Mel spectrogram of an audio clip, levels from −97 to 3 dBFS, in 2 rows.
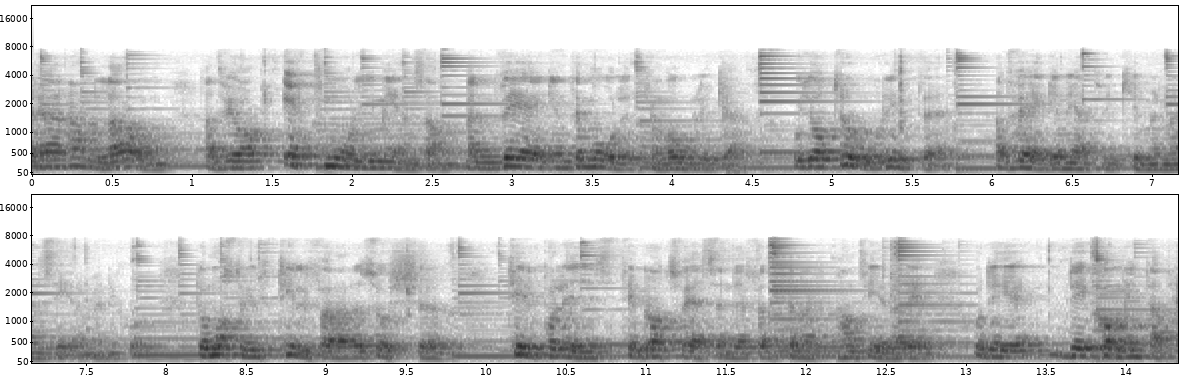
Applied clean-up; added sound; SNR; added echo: none; Acoustic guitar; 12 dB; reverberation time 0.7 s.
